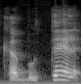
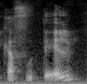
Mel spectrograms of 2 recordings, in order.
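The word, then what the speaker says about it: קבוטל: En vez de leerlo con bet Kabutel, él lo leía con la fe, Kafutel. Umachvelei Rav beyadei Kabutel. Y Rav con la mano lo corrigió mostrándole que no se dice con Pei, sino con Bet.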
